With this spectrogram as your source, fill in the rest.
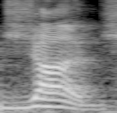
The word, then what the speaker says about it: Jydge: I'm here checking out judge and yes that is apparently how you pronounce it despite the fact that they have put a why instead of a you in there and they do that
